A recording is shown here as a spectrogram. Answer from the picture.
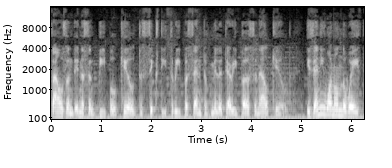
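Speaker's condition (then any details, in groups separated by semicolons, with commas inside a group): No condition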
